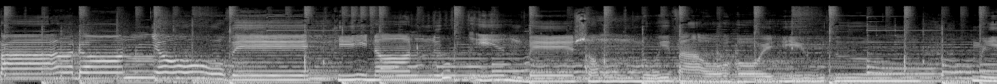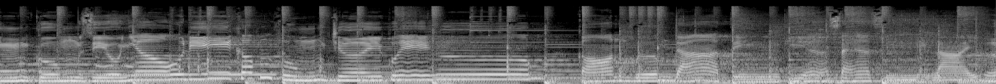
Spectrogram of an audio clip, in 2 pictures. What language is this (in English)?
Vietnamese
